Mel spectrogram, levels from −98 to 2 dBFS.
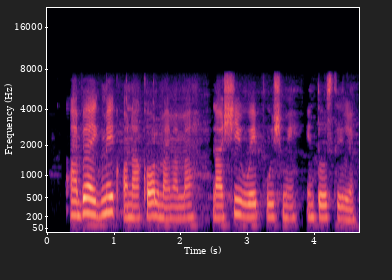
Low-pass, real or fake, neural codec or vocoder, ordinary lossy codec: none; real; none; none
